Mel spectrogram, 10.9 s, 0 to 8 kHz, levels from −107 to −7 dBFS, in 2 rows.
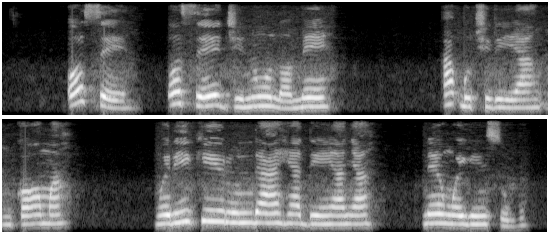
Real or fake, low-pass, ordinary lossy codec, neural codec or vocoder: real; 7.2 kHz; none; none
